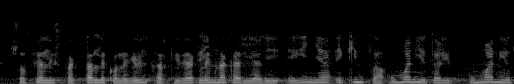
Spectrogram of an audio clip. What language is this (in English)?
Basque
